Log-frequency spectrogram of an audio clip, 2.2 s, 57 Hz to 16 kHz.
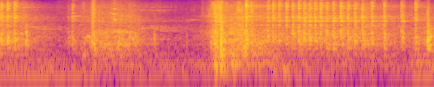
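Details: Craftsman 4-cycle string trimmer, long stored, cracked primer bulb, missing fuel line, gummy tank: dry ratcheting clicks and gritty, uneven pull with no firing; rust inside suspected, unconfirmed.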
